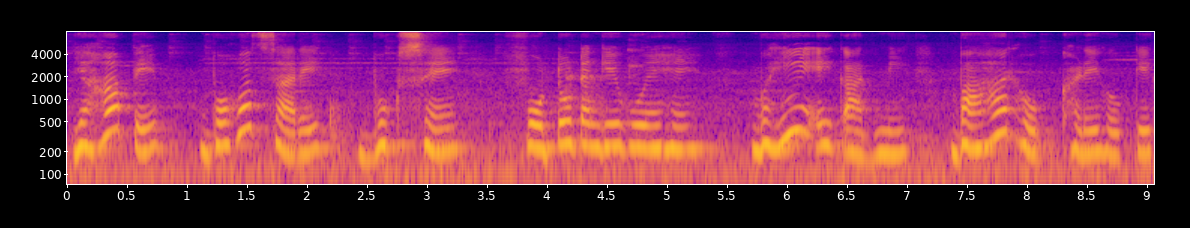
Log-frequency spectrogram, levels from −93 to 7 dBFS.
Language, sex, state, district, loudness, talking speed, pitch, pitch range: Hindi, female, Madhya Pradesh, Dhar, -15 LUFS, 110 wpm, 225 Hz, 200-245 Hz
